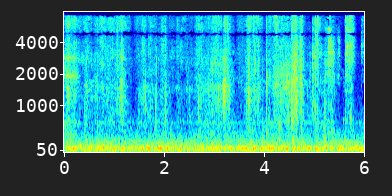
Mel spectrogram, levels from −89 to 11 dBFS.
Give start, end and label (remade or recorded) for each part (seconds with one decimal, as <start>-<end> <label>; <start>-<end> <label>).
0.0-0.5 recorded; 0.5-1.4 remade; 1.4-2.6 recorded; 2.6-3.3 remade; 3.3-6.0 recorded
